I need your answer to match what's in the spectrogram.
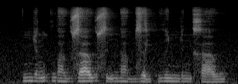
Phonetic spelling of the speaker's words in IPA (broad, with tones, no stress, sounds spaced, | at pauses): ɲ a˨˦ ŋ k w a̤˨˩ w z aː˧ w s ɨ̰˧˨ ŋ a̤˨˩ m z ə̰˧˨ j ʔ ɨ˧ ə̯ ɲ ə˧ n x a˨˦ w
